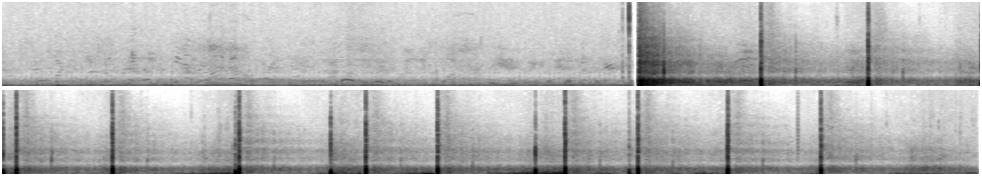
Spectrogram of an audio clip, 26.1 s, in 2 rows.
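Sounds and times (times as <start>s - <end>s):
low rumble: 0.0s - 26.0s
fireworks bangs: 8.4s - 26.0s.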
